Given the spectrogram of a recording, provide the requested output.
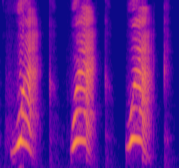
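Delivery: whack, whack, whack shouted high and loud; a kid yelling sound effects for her story. Acted. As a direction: bellow each whack like the axe falling. Child acting out giant's chops.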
